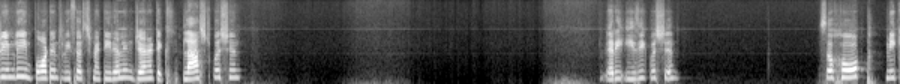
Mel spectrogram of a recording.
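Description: A woman speaks clearly into a headset microphone, in pauses.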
